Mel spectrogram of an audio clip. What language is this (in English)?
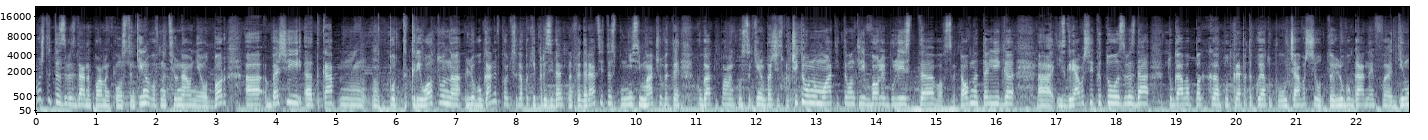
Bulgarian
